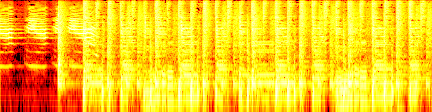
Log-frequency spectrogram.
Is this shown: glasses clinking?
no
